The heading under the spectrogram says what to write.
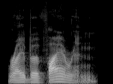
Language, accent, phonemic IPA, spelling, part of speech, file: English, General American, /ˌɹaɪ.bəˈvaɪ.ɹɪn/, ribavirin, noun, En-us-ribavirin.ogg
